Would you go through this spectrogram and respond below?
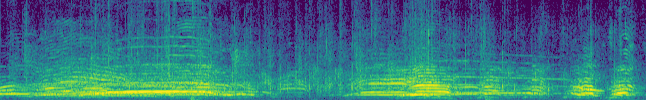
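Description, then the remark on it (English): A crowd cheers and shouts excitedly outside Rocket Town in Sobro as Trump pulls up in a black SUV, with many overlapping voices rising in bursts and some scattered clapping, the noise swelling loudly in waves throughout. “Trump arrived an hour early for his speech to the National Federation of Republican Assemblies, but there was an eager crowd waiting outside Rocket Town in Sobro as he pulled up in a black SUV.”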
